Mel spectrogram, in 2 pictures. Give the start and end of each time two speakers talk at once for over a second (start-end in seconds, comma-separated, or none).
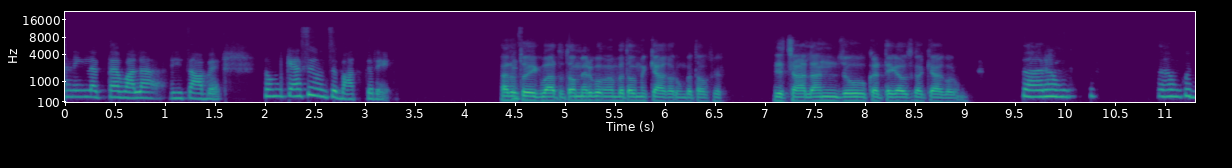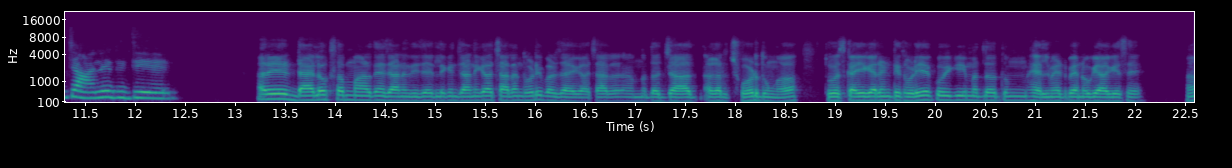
none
